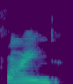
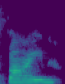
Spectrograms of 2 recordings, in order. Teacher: words like find, produced as “fine” without the d and you reduce that consonant cluster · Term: consonant cluster reduction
